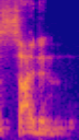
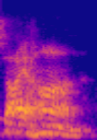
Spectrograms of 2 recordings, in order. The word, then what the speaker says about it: Sihon: Og and Sidon. Yeah, that's Sihon. Did you say? Oh, it's spelled S-I-D-O-N. Is it S-I-H-O-N? Yep. Yeah, H. Sihon.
